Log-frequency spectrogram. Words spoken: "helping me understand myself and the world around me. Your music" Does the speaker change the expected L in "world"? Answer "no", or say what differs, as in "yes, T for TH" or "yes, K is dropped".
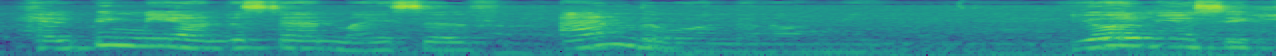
yes, N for L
